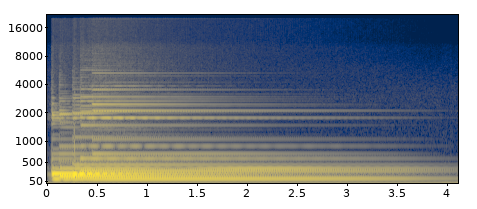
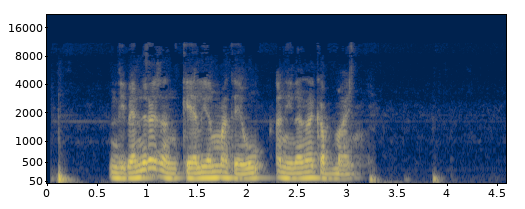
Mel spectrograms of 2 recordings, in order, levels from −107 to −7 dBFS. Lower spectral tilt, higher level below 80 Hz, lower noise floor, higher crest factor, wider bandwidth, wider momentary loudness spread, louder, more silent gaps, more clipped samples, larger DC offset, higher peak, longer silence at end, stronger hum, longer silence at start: second, -8.5 dB/octave vs -10.5 dB/octave; second, -64 dBFS vs -50 dBFS; second, -40 dBFS vs -79 dBFS; about the same, 18 dB vs 16 dB; first, 8.2 kHz vs 4.8 kHz; first, 23 LU vs 13 LU; first, -17 LUFS vs -26 LUFS; neither; neither; first, 0.5% vs under 0.1%; first, 0 dBFS vs -12 dBFS; second, 0.25 s vs 0.65 s; neither; about the same, 0.05 s vs 0.1 s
